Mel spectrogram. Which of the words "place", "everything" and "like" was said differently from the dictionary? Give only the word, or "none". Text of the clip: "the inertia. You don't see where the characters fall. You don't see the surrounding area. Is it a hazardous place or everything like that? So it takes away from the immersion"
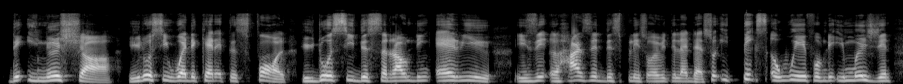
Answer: everything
